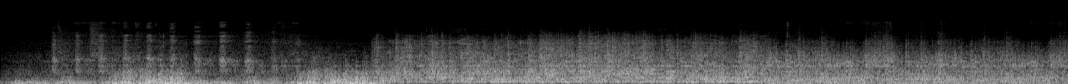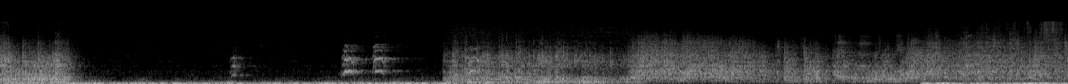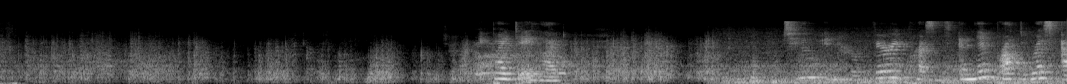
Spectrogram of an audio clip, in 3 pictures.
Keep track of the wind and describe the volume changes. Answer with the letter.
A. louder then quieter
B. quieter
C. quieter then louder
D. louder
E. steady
C.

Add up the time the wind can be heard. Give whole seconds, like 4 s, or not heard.
32 s.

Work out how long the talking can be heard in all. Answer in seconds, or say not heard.
4 s.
